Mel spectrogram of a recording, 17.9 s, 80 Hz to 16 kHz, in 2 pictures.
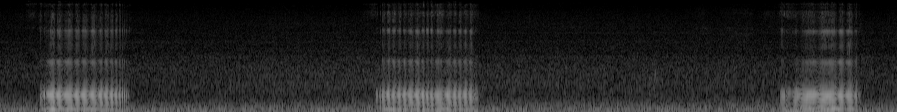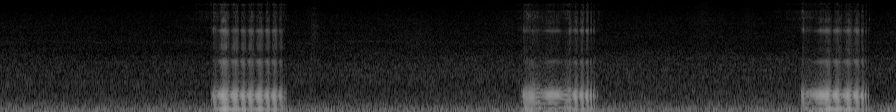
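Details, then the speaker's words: Pug asleep, snoring loudly: rattling snores on each inhalation, about 19 a minute, with quiet gaps between. "Is he that loud at night too? I don't hear him. Good God Almighty."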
